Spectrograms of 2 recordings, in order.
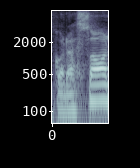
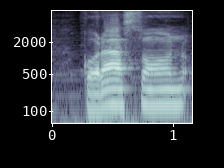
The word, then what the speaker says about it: corazón: Word ends with an N, then the vowel before it will have that accent, and it's going to be pronounced corazón instead of like corazón or relación or están.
